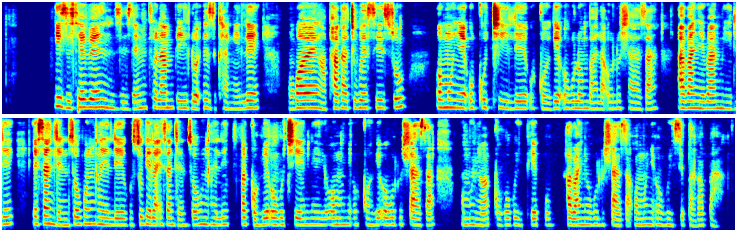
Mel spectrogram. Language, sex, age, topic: North Ndebele, male, 25-35, health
